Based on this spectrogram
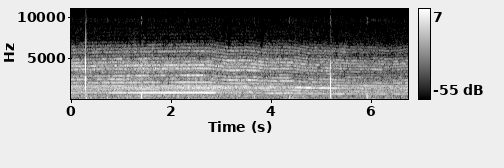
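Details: Toilet refilling: a loud, steady, wailing whistle near one pitch with occasional clicks, likened to a fire engine, vacuum cleaner or sander. A siren-like whistle during refill.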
